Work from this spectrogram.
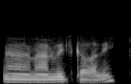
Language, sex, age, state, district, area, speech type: Telugu, male, 30-45, Telangana, Karimnagar, rural, conversation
